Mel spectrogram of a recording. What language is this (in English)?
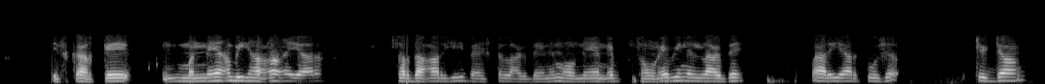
Punjabi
